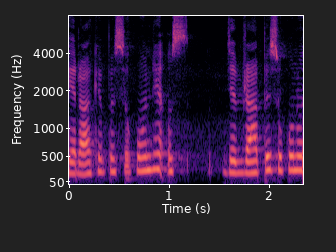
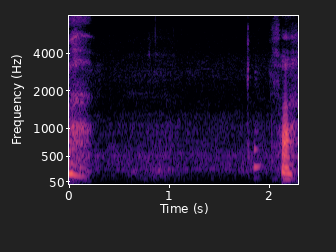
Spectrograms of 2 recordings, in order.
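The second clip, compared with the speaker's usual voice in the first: whisper; 12 dB quieter, much slower than usual. Real, not acted. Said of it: "teacher whispers aside".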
